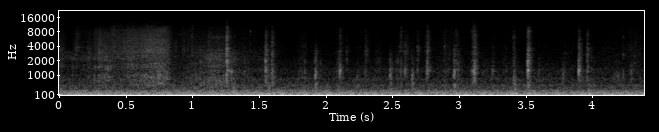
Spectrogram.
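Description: Dodge Charger Scat Pack's 6.4-litre HEMI V8 idling steadily, heard from inside the cabin. Over it come a series of light clicks and taps as the seatbelt and its padded shoulder cover are handled.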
